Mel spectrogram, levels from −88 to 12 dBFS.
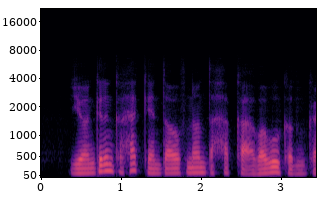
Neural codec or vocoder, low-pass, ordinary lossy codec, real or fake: codec, 16 kHz, 0.2 kbps, FocalCodec; 7.2 kHz; none; fake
